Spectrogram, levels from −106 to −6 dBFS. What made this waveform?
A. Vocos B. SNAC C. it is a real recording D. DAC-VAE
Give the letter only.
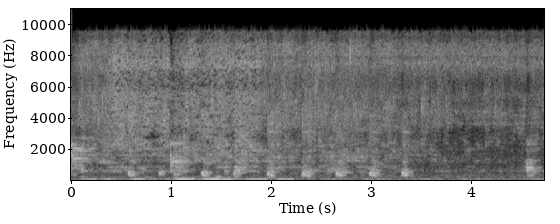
C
